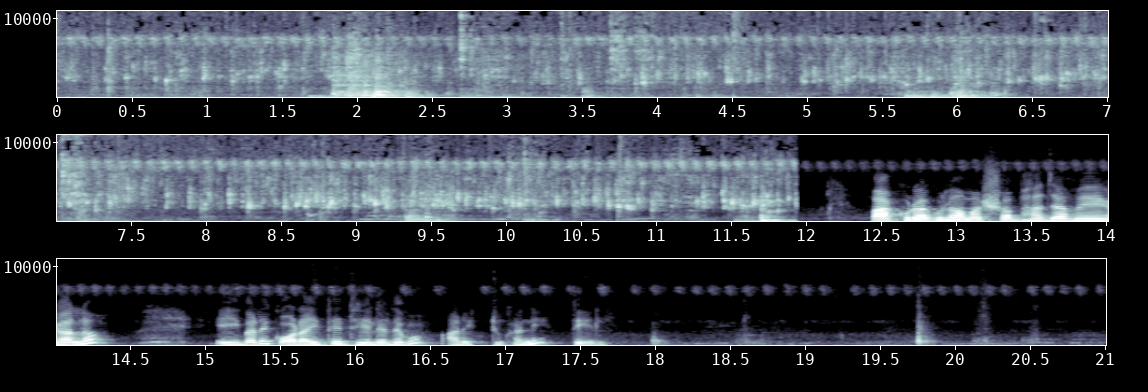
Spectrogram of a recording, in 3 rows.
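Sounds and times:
food sizzling in hot oil: 0:00.0 - 0:12.0
skimmer clattering against pan: 0:00.6 - 0:12.0.

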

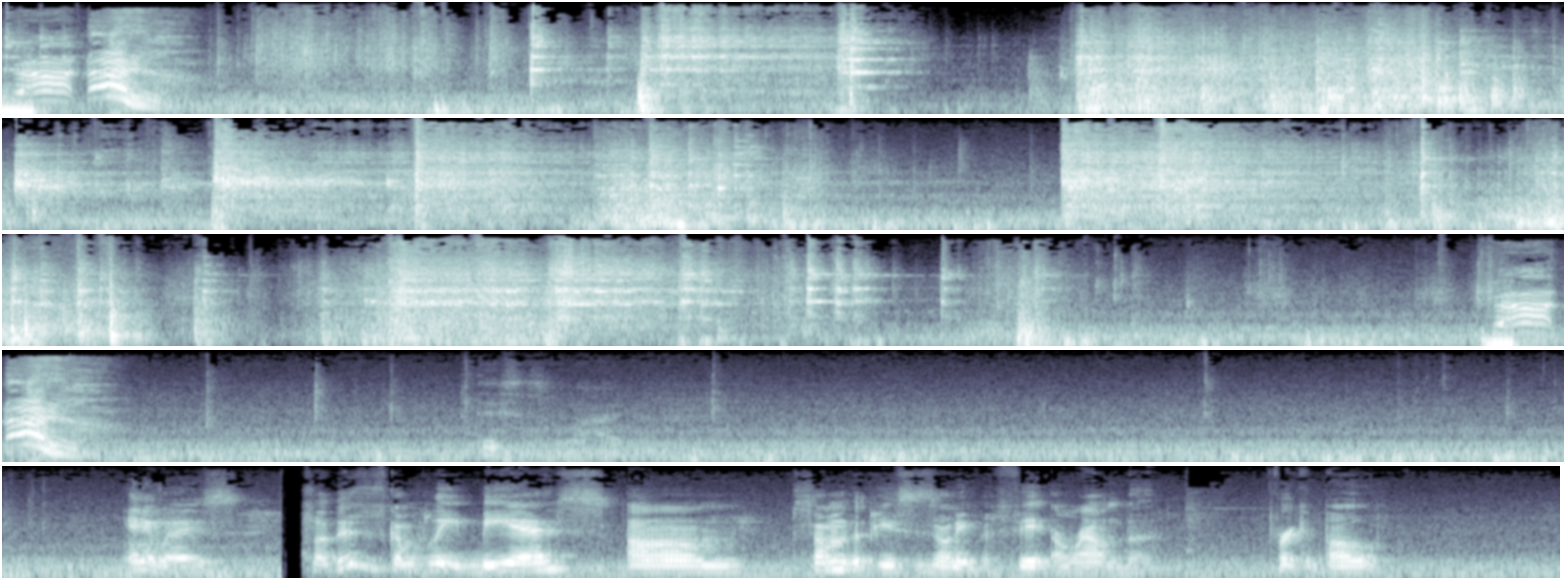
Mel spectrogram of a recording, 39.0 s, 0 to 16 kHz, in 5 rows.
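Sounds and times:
cardboard and plastic rustling: 0:01.0 - 0:03.3
metal rack parts clinking: 0:02.0 - 0:04.6, 0:05.3 - 0:12.0, 0:13.1 - 0:21.3.

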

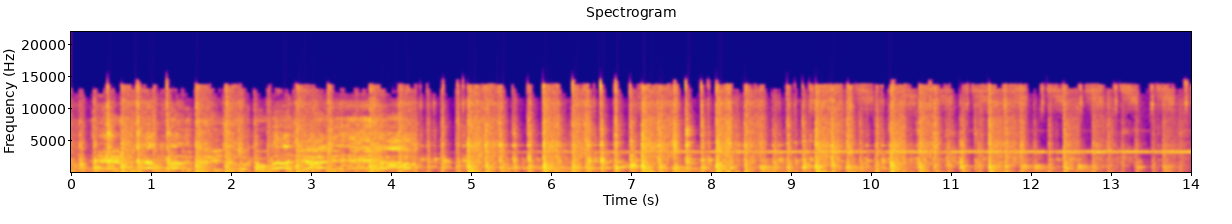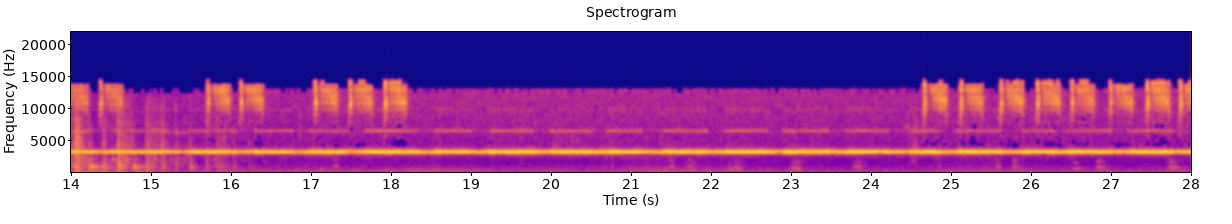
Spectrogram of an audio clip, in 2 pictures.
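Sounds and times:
crickets trilling: 0:00.0 - 0:28.0
pulsing high insect call: 0:00.1 - 0:28.0.

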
